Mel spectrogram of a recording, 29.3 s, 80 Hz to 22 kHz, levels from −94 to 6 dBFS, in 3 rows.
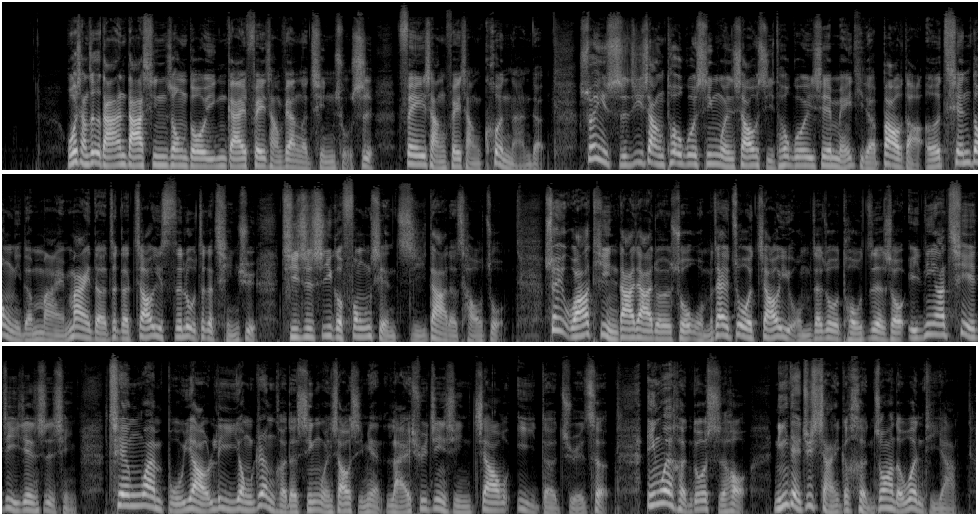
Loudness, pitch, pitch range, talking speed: -31 LUFS, 150 Hz, 120-175 Hz, 320 characters per minute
